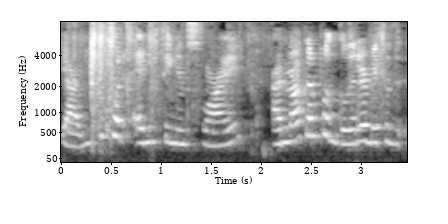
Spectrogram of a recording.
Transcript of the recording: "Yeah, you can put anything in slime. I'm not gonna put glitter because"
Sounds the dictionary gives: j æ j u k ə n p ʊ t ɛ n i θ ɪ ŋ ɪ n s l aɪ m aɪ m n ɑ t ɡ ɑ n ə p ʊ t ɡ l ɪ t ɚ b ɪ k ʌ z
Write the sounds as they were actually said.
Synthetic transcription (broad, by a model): j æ j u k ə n p ʊ t ɛ n i θ ɪ ŋ ɪ n s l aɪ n aɪ m n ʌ t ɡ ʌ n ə p ʊ t ɡ l ɪ t ɚ b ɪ k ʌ z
